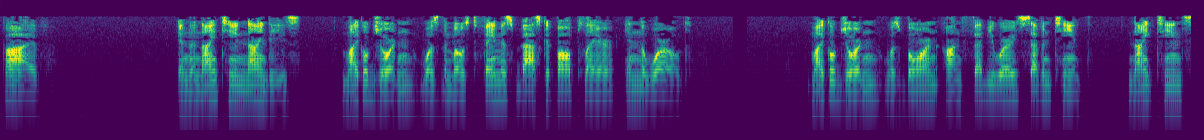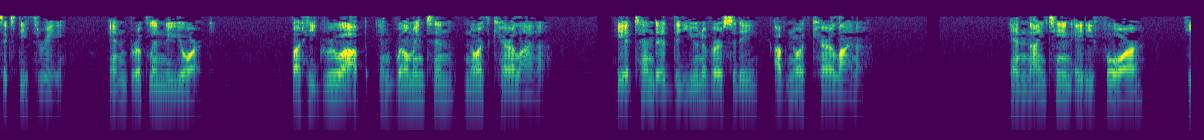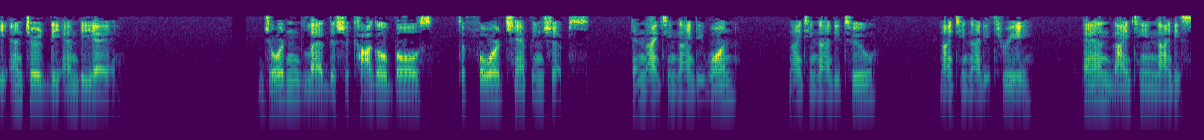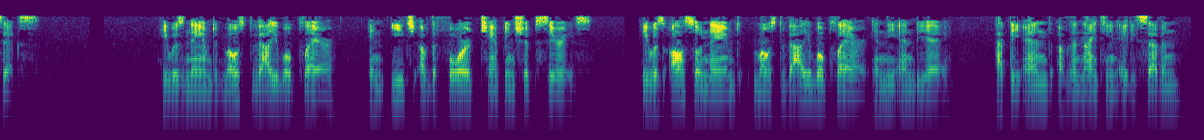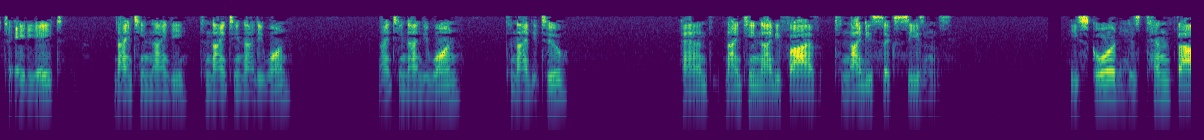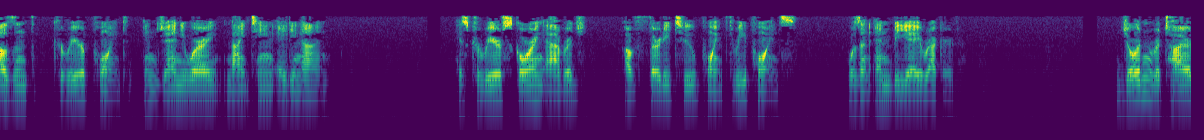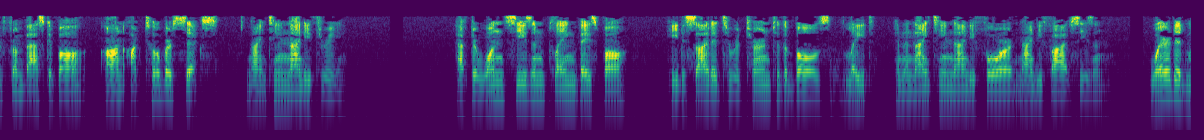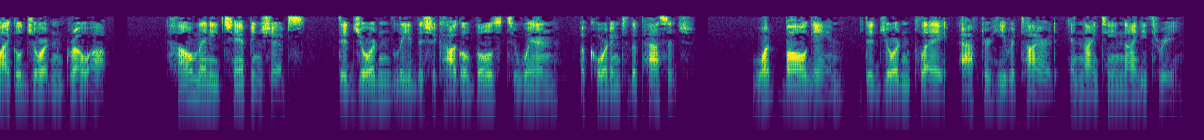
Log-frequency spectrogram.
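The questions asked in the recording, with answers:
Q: Where did Michael Jordan grow up?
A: Wilmington, North Carolina

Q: What ball game did Jordan play after he retired in 1993?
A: Baseball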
